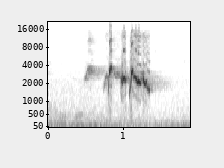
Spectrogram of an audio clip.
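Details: Red-whiskered bulbul kept in a cage delivers a soft lead-in note, then a bright, quick phrase of warbled whistles that dips and trails downward at the close; faint low rumble beneath.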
